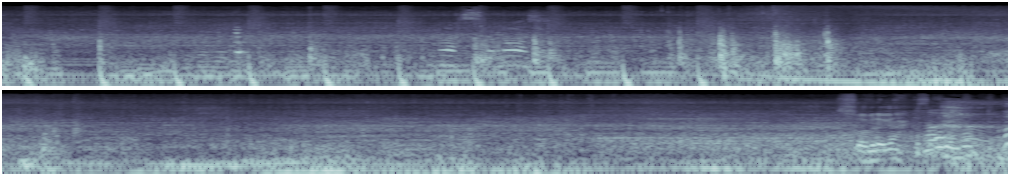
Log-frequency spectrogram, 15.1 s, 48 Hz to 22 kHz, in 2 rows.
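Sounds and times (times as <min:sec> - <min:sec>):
wind noise on microphone: 0:00.0 - 0:00.5
small motorcycle engine running: 0:00.0 - 0:05.1
wheels knocking on wooden planks: 0:00.0 - 0:07.0.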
